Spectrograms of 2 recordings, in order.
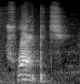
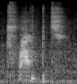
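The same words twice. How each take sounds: First: "Trapped." said higher and relished; savouring the word "Trapped."; savoured word. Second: Breathy, hushed "Trapped."; a frightened hush on "Trapped."; hushed dread. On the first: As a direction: roll "Trapped." round the tongue with relish. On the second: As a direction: let "Trapped." drop to a scared hush. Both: Acted. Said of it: "that's a nice word".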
